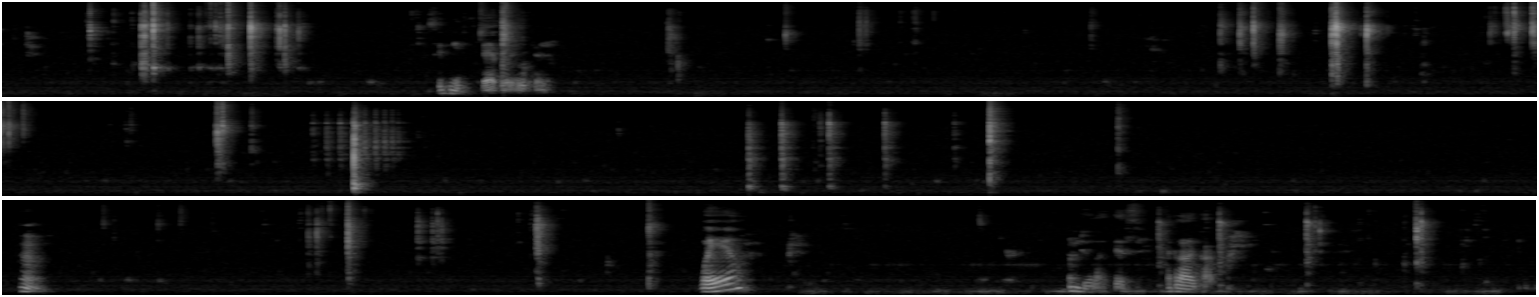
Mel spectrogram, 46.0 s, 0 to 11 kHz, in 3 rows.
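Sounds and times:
crab shells cracking and snapping: 0.9s - 3.1s, 12.2s - 13.9s, 14.9s - 15.7s, 17.5s - 17.9s.

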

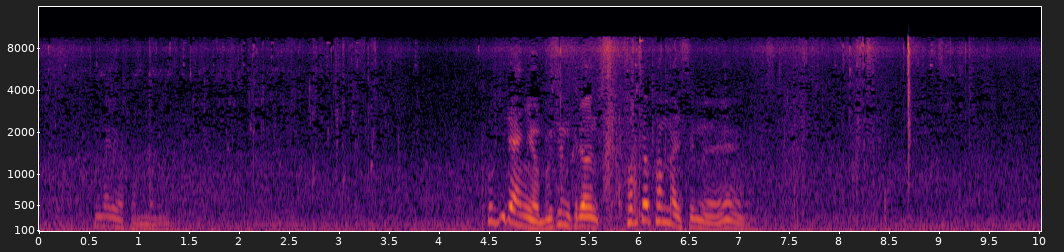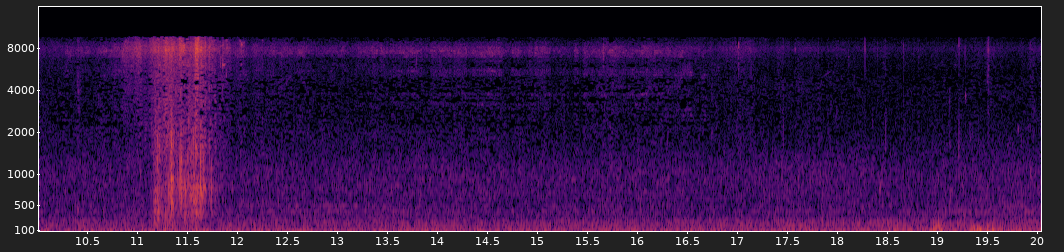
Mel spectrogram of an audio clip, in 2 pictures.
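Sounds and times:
wind rumble on microphone: 18.3s - 20.0s.

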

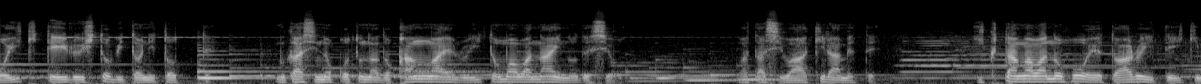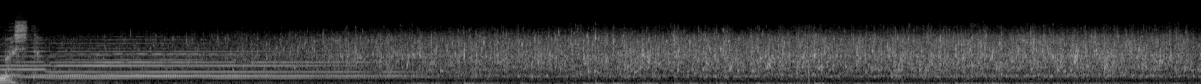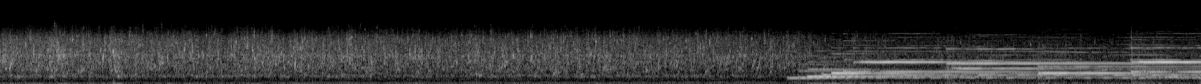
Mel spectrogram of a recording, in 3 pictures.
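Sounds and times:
river water rushing: 12.5s - 31.9s.

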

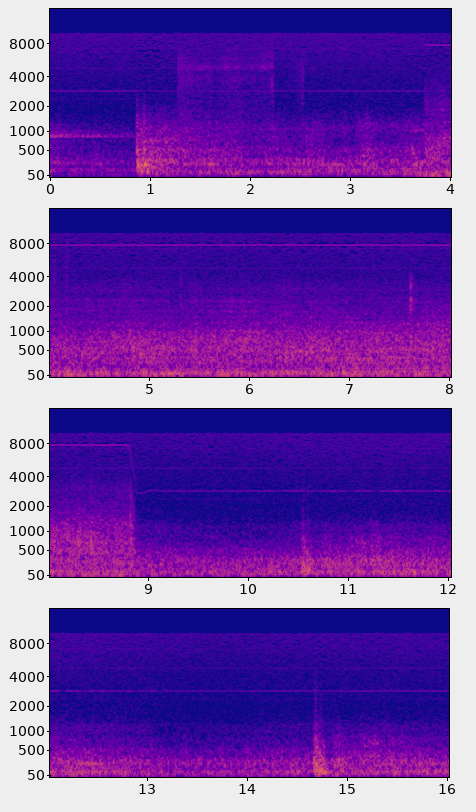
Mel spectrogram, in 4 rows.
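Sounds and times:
skateboard wheels rolling: 3.6s - 8.9s.

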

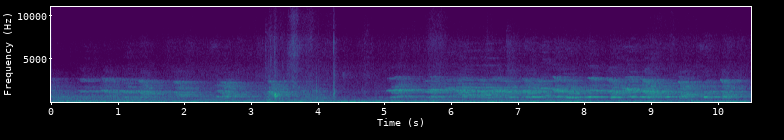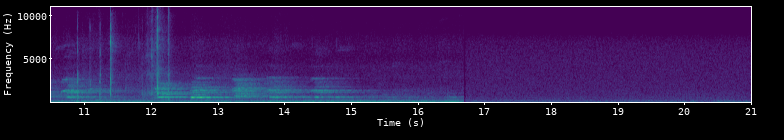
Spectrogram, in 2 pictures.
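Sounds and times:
hounds baying: 0.0s - 4.1s, 4.9s - 15.4s
sharp clicks: 10.8s - 12.4s.

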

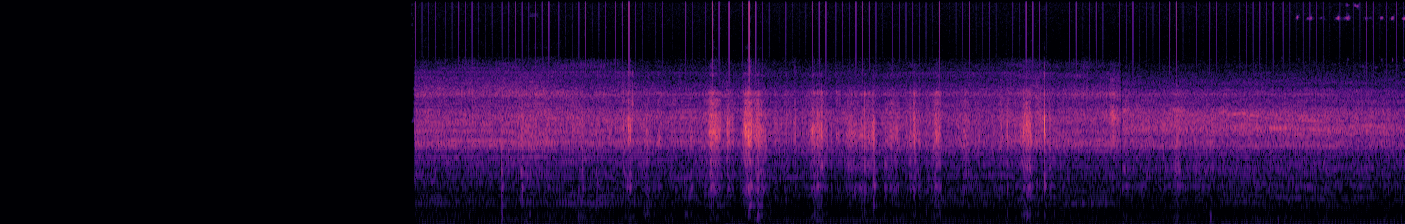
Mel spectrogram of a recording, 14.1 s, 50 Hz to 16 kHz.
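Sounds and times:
steady hiss of moving vehicle: 4.2s - 14.0s
knocks and rattles over rough ground: 4.9s - 13.0s.

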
